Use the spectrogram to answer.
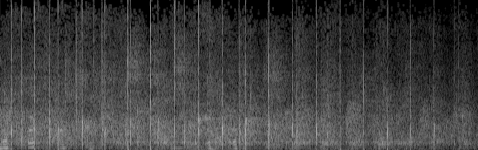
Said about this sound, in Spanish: aplauso por favor.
